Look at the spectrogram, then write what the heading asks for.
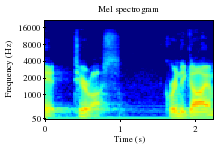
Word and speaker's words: Tiras: That's how you say it, Tiras, according to the guy on my phone that reads the Bible.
